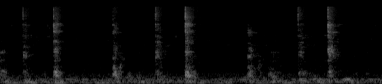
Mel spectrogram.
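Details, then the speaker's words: Spinning wheel, uncleaned for five or six years, while treadling alpaca: soft uneven clicks, about 45 a minute, in time with the treadle over a low rumble, rubbery sound; owner suspects grit or dry bearings needing oil. "I might also just need to oil it like the bearings I don't know if you can hear it actually it's making kind of like a rubber rubbery sound maybe"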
